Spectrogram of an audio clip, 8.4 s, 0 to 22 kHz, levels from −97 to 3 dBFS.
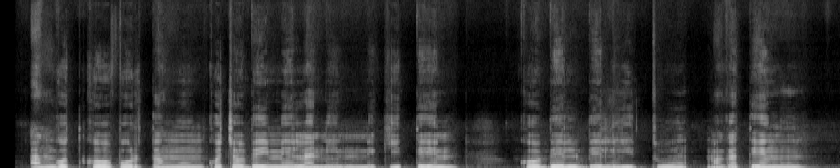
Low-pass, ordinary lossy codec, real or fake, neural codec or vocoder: none; none; fake; vocoder, 44.1 kHz, 128 mel bands, Pupu-Vocoder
